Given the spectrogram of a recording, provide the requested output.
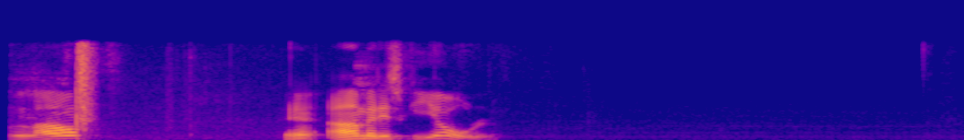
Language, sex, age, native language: Icelandic, male, 30-39, Italian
